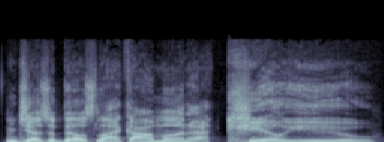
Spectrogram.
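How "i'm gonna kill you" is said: low, slow, drawn-out menacing threat; slow Jezebel threat. Retold or imitated. Preacher repeats Jezebel's threat to Elijah: slow, low menace. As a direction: drag each word down low like a villain.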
